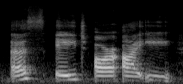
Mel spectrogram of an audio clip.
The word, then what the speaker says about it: Shri: you look into it and you say shri sh rie sri sri sri that that's how you say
